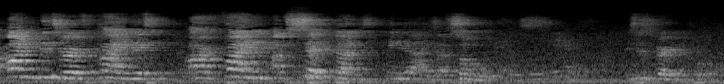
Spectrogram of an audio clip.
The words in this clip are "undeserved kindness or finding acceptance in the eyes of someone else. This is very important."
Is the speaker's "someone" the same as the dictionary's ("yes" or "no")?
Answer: no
